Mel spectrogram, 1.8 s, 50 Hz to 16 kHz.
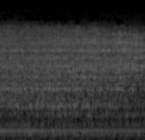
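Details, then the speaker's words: Early-2000s Snap-on 60 A 12 V workshop battery charger after repair, set on low and charging a battery: steady airy fan rush over a low even hum, fan and charger running normally. "hey the fan works you can hear it humming away"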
